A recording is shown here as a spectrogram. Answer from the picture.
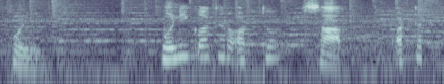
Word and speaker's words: ফণী: ইংরাজিতে FANI হলেও বাংলায় উচ্চারণটা হবে ফণী।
